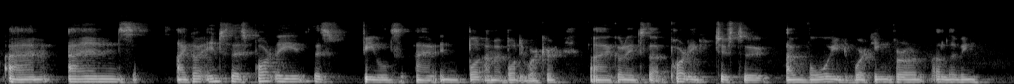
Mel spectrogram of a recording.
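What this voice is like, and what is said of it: Northern Irish accent. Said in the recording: “originally I'm from a small town just south of Belfast, Northern Ireland, which is why I have a slightly odd accent”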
